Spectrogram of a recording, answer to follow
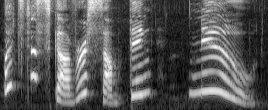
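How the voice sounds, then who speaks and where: High, eager young princess read by a woman. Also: big pitch swings, slow pace, fairly bright tone, full character voice. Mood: excited. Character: eager, inventive young princess scientist in a storybook.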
